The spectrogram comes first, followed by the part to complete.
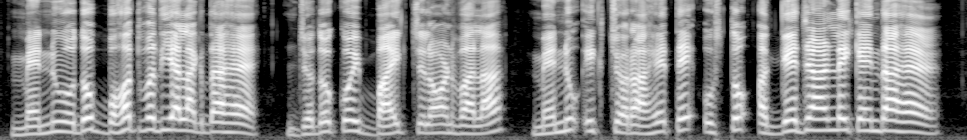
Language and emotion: Punjabi, happy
